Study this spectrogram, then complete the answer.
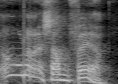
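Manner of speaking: high-pitched mocking whine; mock whiny protest. Mocking a blocked viewer who calls it unfair, in a high whine. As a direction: jump way up into a sulking viewer's whine. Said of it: "You might go".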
